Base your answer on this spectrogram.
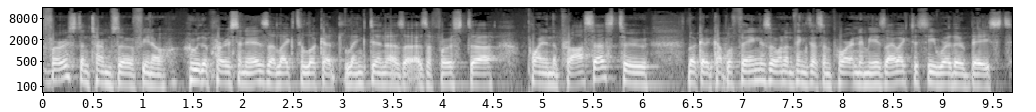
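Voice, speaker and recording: A man with a Canadian accent speaks at a very fast pace, his pitch medium, his intonation fairly even and his loudness very even, over noticeable background noise. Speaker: sales manager. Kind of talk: business interview.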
